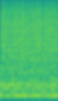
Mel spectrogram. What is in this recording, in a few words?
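Snare Roll; Digital Sound Factory Virtuoso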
